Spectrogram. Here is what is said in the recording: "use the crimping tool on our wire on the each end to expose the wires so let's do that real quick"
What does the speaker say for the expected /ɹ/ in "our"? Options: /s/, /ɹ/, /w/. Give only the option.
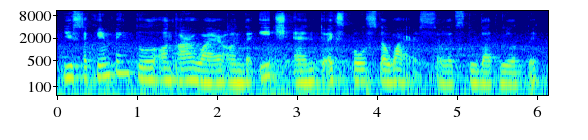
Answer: /w/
